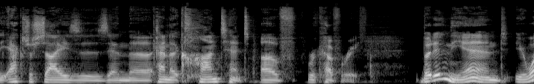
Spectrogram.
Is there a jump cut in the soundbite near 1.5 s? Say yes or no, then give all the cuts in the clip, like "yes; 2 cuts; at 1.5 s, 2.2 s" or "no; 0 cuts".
yes; 1 cut; at 1.5 s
